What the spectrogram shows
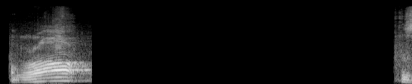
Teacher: র হরফটি জিহ্বার আগার পিঠ উপরের তালুতে লাগবে, মোটা হবে, বাংলা আকার প্রকাশ পাবে না।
